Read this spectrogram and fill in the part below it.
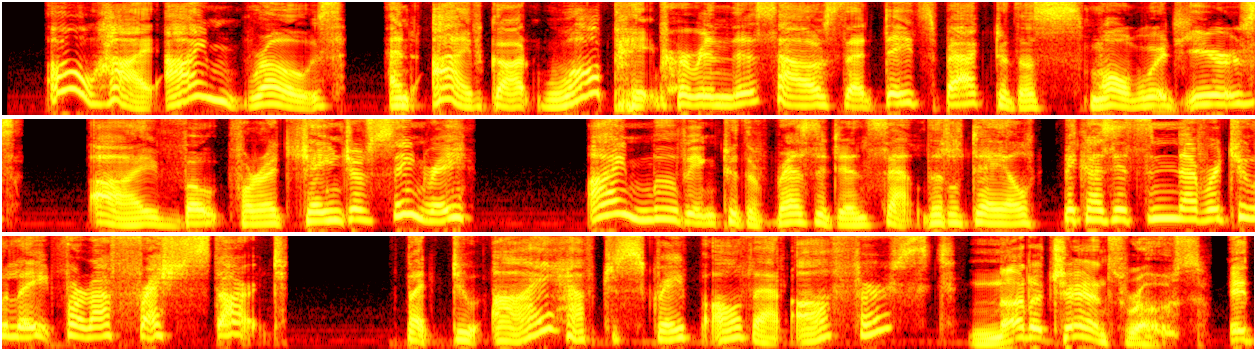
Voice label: RADIO; Littledale; SMALLWOOD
